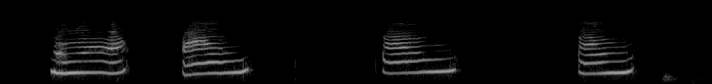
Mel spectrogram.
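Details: Domestic cat giving four drawn-out meows about every one and a half seconds, each steady and slightly rising at the end, with quiet pauses between calls.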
